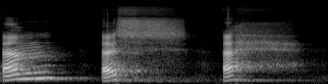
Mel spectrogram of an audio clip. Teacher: الشين والحاء لهما نفس الزمن أطول من الميم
